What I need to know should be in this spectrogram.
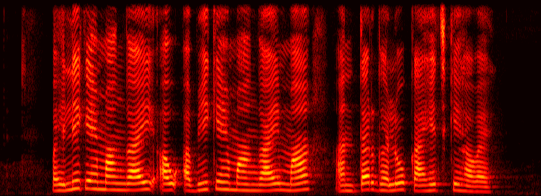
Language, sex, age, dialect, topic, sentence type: Chhattisgarhi, female, 25-30, Western/Budati/Khatahi, banking, statement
